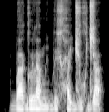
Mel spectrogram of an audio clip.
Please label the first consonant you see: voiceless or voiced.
voiced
